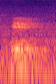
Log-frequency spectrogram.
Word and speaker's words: head: HED हेड. भले spelling याचं HEAD आहे पण वाचताना आपण काय वाचत आहे हेड. बरोबर आहे. म्हणून इथे हा ए सायलेंट आहे.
